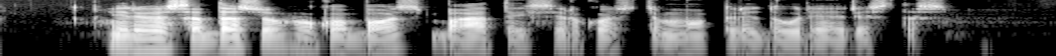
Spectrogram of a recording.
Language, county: Lithuanian, Alytus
